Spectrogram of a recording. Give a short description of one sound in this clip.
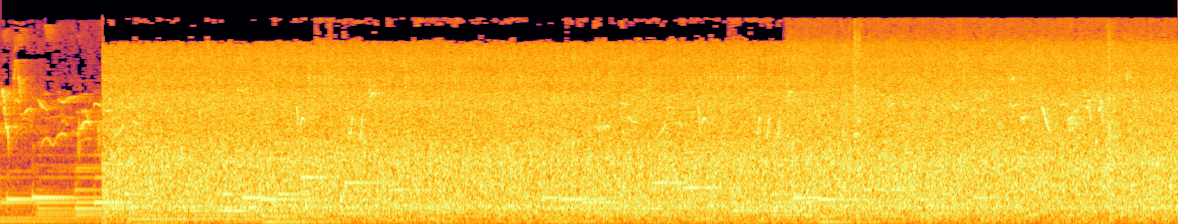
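A stream rushes and splashes over rocks.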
